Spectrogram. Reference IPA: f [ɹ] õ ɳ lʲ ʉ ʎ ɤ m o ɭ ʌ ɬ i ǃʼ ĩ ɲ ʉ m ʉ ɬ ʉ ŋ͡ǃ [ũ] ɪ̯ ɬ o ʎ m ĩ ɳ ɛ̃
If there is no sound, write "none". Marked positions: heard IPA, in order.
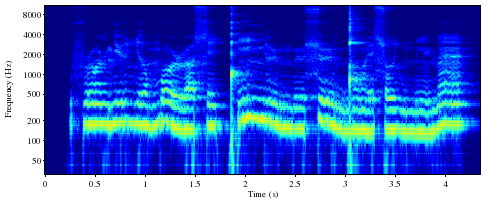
ɹ, õ

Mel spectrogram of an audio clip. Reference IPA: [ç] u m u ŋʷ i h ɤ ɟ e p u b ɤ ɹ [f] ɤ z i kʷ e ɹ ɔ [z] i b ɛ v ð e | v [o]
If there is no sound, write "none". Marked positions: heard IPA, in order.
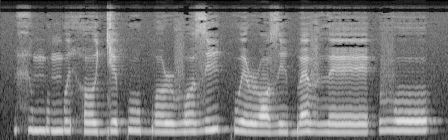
ç, v, z, o

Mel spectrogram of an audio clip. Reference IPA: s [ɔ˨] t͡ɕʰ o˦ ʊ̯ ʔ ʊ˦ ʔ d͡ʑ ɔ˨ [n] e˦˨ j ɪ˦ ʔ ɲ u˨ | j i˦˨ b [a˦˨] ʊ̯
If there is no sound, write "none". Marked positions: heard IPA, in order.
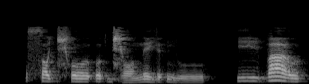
ɔ˦˨, n, a˦˨

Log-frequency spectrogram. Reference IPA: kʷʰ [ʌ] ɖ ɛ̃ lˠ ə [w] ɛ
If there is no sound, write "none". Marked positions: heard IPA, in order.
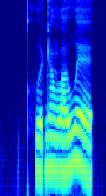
ə, w

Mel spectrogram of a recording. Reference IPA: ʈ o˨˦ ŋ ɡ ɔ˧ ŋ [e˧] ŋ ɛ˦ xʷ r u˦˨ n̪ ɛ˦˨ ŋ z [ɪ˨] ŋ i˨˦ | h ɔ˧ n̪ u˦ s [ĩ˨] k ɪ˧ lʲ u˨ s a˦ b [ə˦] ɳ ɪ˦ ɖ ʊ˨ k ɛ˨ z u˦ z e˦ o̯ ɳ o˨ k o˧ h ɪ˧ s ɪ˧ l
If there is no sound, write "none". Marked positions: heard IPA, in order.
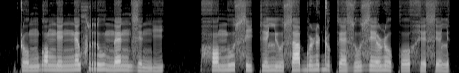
e˧, ɪ˨, i˨, ʊ˦

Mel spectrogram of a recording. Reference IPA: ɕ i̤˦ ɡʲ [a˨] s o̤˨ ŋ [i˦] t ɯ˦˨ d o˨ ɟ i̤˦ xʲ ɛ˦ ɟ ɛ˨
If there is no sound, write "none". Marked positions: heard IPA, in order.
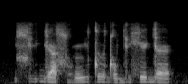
a˨, i˦

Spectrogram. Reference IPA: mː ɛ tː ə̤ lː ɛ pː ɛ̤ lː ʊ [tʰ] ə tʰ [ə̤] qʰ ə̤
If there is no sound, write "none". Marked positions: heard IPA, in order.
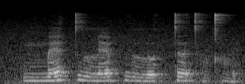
tː, ə̤

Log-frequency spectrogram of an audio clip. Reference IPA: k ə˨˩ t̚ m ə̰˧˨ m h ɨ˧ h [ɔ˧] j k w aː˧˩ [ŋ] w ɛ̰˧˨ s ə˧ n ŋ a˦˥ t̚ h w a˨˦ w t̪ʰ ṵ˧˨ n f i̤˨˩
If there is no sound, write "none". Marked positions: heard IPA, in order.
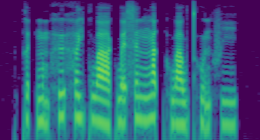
ə˧, k

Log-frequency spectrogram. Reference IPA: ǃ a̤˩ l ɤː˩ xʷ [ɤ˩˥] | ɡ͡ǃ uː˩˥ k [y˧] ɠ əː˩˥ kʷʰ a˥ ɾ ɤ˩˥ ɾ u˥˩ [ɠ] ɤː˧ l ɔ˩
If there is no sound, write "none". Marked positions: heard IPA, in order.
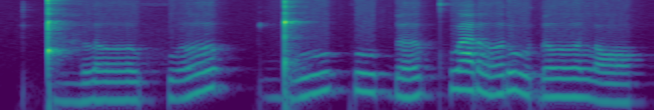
ɤ˩˥, u˧, ɗ

